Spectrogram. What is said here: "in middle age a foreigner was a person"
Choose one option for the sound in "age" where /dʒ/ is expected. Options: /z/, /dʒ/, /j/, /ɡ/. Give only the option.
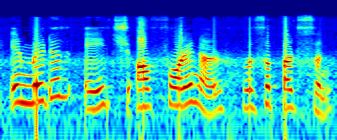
/dʒ/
